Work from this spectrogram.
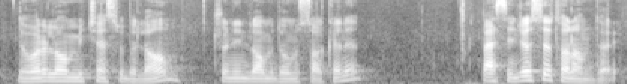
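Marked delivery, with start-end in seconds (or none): none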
